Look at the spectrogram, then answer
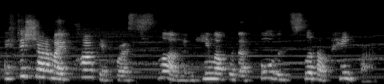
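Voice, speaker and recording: A woman's voice: sits high, lively intonation, a little fast, a bit bright, faint music behind, poor audio. A woman playing a cynical, wry private eye, curt and hardboiled, in an old-time radio noir drama. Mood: wry narrating.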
